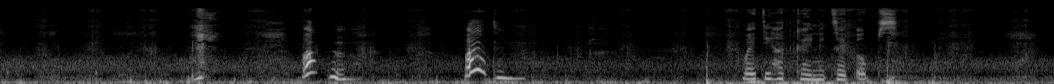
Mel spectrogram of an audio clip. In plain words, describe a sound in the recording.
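Footsteps crunch softly on frosty grass outdoors.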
